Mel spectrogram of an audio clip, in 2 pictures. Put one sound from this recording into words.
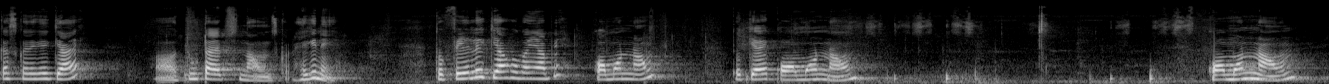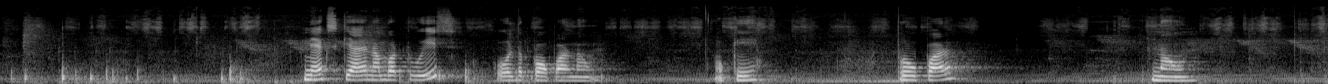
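A young woman speaks calmly and clearly into a clip-on microphone.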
